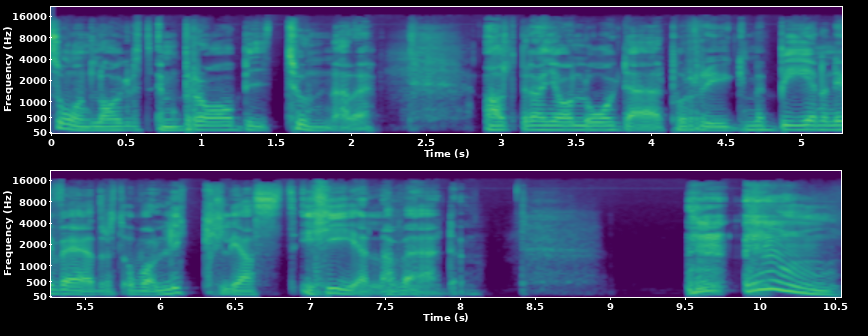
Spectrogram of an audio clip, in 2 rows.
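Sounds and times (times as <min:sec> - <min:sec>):
speech: 0:00.0 - 0:08.6
person clearing throat: 0:09.5 - 0:10.5
person coughing with strained throaty rasps: 0:09.5 - 0:10.5.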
